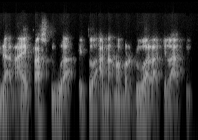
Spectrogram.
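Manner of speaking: usual speaking voice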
